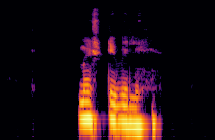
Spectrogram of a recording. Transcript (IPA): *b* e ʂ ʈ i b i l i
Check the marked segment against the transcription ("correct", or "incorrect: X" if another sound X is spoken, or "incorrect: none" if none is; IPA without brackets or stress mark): incorrect: m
